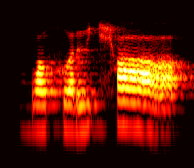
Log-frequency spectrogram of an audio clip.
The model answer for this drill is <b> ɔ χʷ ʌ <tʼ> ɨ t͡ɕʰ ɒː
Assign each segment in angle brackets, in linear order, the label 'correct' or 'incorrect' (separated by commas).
correct, incorrect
